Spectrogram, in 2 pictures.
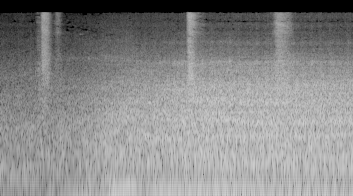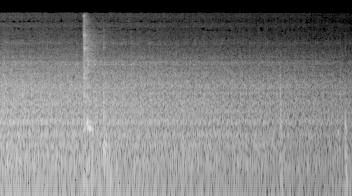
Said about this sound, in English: This is Port Forest. Next stop is Whistling Mountain. This is a southbound bus going all the way to Strange Town.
